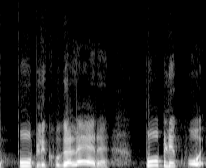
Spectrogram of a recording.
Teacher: eu vou ter a acentuação na antepenúltima sílaba, né? A antepenúltima sílaba é a sílaba tônica. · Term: proparoxítona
